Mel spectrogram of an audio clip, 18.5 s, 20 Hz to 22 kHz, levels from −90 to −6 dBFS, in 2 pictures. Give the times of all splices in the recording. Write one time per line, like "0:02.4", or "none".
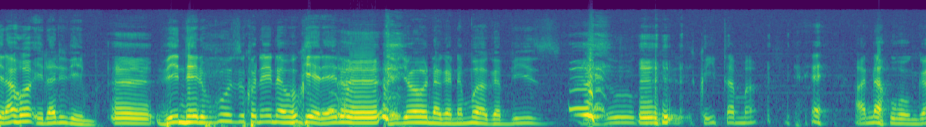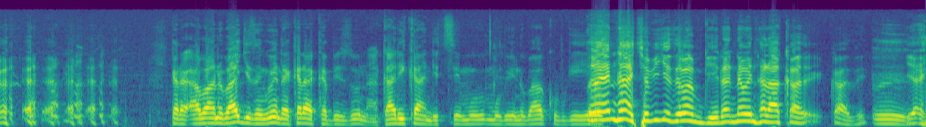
0:11.0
